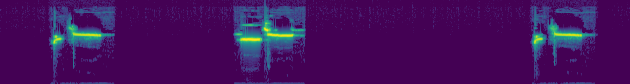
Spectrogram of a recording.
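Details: European goldfinch song made for training: three short, high phrases, each a quick upward flick into a level whistled note, spaced about two seconds apart in total quiet.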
